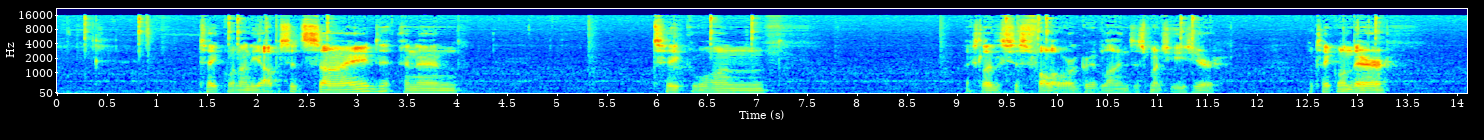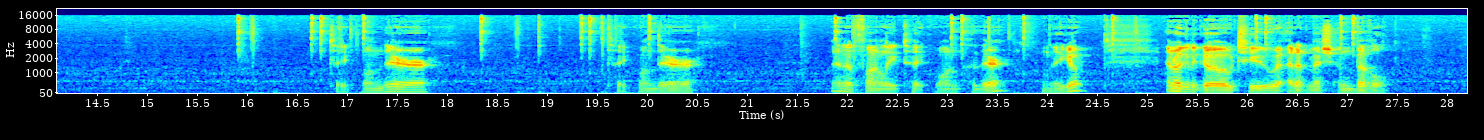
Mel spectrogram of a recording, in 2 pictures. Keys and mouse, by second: 0.4 alt+click, 1.8 shift+click, 2.8-6.6 alt+drag, 7.0-9.6 alt+drag, 9.9 click, 11.3 click, 13.3-16.0 alt+drag, 16.7 shift+click, 17.3-18.4 alt+drag, 19.4 shift+click, 20.1-22.0 alt+drag, 23.2 shift+click, 23.9 alt+click.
